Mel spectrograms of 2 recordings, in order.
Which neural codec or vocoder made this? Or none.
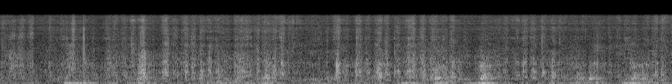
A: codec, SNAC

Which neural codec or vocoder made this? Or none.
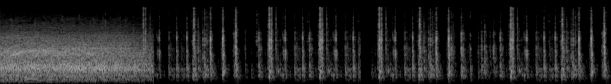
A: vocoder, Vocos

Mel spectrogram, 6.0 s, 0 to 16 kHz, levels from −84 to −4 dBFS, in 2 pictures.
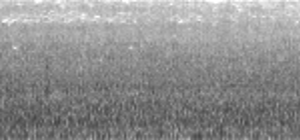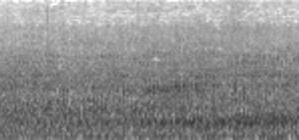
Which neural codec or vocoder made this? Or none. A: vocoder, Vocos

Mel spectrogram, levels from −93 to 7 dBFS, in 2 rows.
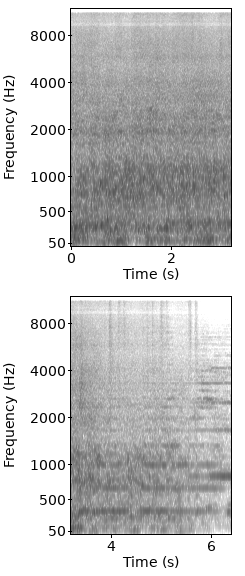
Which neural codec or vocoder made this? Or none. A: codec, DAC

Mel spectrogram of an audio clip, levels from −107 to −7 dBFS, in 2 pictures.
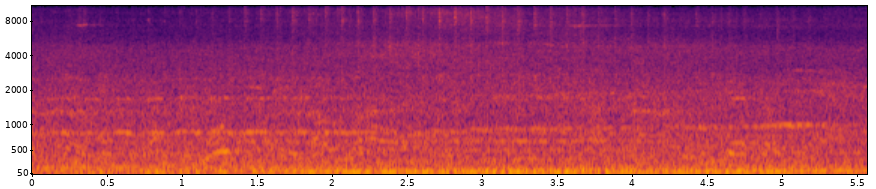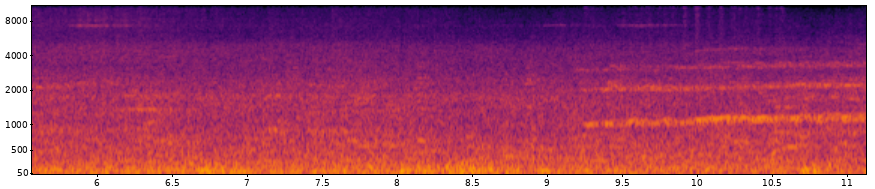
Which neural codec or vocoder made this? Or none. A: vocoder, BigVGAN v2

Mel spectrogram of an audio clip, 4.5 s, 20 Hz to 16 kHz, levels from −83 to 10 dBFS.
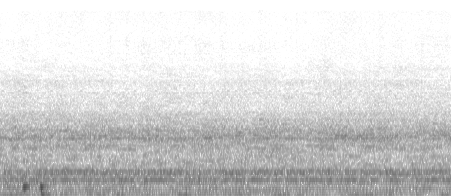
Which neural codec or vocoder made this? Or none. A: codec, SNAC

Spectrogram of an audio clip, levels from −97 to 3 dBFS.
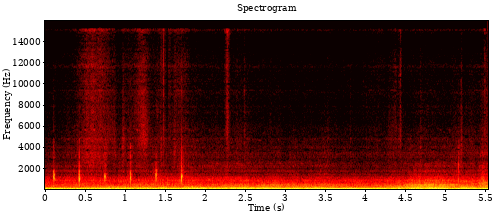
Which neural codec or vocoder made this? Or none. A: codec, SNAC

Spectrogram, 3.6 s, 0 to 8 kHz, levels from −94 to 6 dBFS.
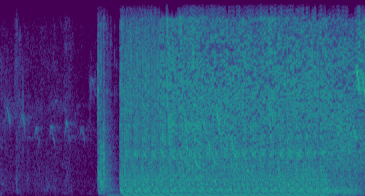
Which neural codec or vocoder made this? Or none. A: none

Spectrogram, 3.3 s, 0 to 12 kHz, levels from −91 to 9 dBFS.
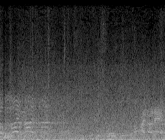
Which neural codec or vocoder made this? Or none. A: none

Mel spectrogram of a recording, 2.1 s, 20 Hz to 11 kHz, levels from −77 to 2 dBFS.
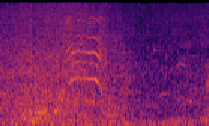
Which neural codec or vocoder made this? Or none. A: none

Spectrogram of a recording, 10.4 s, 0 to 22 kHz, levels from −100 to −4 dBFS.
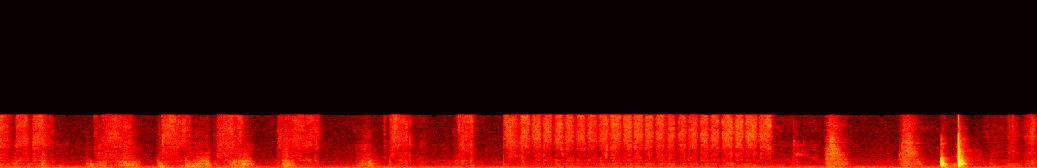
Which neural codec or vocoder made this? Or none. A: none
